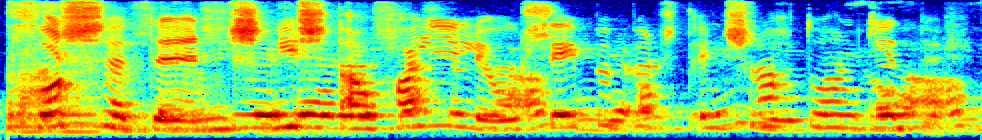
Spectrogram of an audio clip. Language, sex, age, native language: Icelandic, male, 18-19, Icelandic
